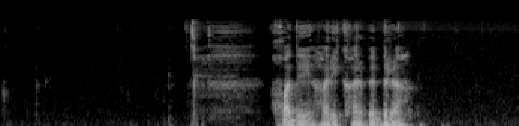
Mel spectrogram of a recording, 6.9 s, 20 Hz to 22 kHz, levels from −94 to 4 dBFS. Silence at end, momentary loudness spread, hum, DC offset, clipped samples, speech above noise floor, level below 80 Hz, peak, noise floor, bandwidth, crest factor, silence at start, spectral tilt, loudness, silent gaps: 1.25 s; 20 LU; none; under 0.1%; under 0.1%; 50 dB; -40 dBFS; -10 dBFS; -79 dBFS; 11.5 kHz; 24 dB; 2.55 s; -5.5 dB/octave; -31 LUFS; none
